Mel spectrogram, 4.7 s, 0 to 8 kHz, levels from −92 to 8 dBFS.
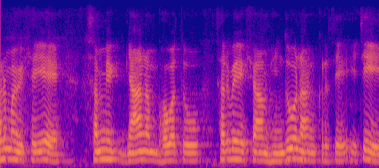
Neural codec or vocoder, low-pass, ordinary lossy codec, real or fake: none; 7.2 kHz; Opus, 24 kbps; real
